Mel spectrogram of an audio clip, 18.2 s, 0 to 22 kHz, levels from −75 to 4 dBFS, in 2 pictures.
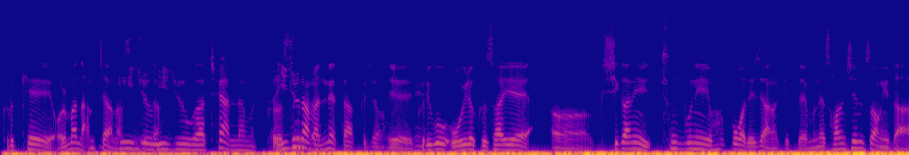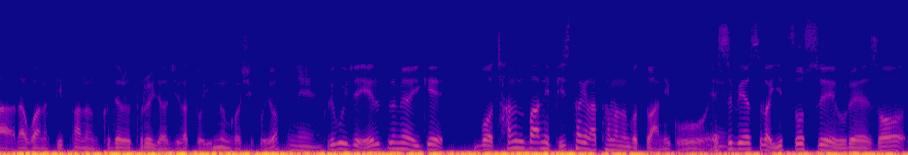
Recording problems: low rumble; noticeable; throughout; 10 dB below the speech

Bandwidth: 15 kHz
